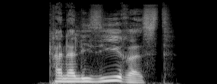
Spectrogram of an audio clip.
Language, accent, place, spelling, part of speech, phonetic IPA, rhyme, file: German, Germany, Berlin, kanalisierest, verb, [kanaliˈziːʁəst], -iːʁəst, De-kanalisierest.ogg
- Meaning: second-person singular subjunctive I of kanalisieren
